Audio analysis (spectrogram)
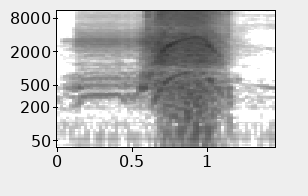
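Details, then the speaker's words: Drill in forward at full speed gives a brief very high screaming whine, far too fast, with instant heat. It runs at correct speed in reverse. Suspected damaged Hall effect sensor, switch or controller; motor overspeed, unconfirmed. "That is running so fast. How does it even do that? Yeah, instant heat."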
